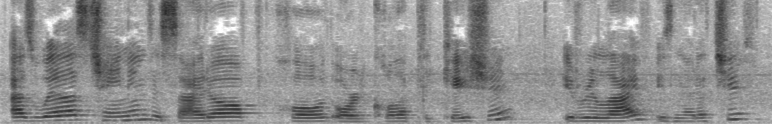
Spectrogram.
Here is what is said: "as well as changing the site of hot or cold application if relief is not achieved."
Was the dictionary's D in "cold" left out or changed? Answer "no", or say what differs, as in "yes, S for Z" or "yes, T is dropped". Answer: yes, D is dropped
